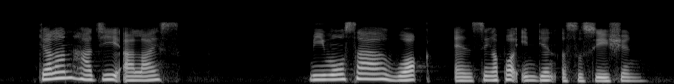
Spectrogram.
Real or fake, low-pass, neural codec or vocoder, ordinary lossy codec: real; 7.2 kHz; none; none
